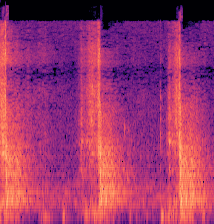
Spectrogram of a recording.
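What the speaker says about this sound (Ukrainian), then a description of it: "Це я нарізаю е, такими немаленькими кусочками." A knife cuts zucchini into large chunks on a board, three distinct chopping strikes in an even rhythm, close and fairly quiet.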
